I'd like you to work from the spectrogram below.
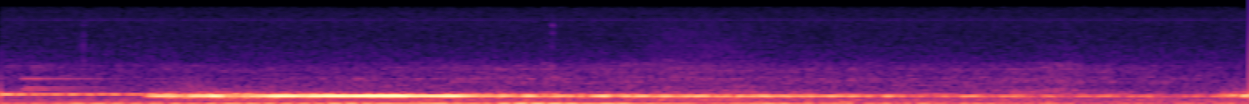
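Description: A slowed-down musical composition with added reverb, heard as one sustained low tone that swells and then slowly fades. It is quiet and smooth, with no talking.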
